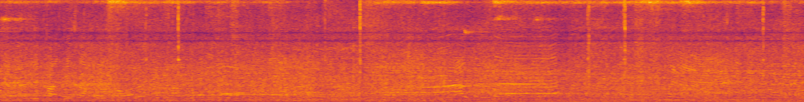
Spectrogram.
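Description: Steady crowd hubbub of many overlapping voices in a shopping mall, with a low, steady hum underneath.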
